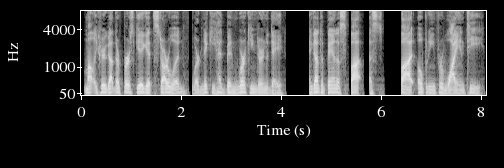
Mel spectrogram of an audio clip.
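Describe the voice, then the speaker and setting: A man with a lowish voice reads a band's history for his podcast, recorded close and dry with no room sound. He often trips over words and restarts them, and he marks every quotation aloud. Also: normal speed, no echo. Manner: reads from a script with frequent restarts and self-corrections; marks quotes aloud with "and I quote" and "end quote". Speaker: podcast host. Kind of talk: read-aloud music history narration.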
